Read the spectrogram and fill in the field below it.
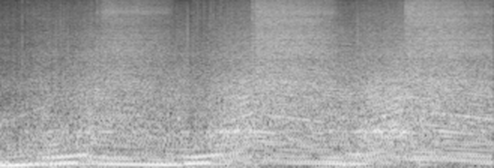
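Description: Turbocharged car engine revving hard, a loud, steady, close roar with rising and falling pitch and a hissing rush in the upper range, heard alone.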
